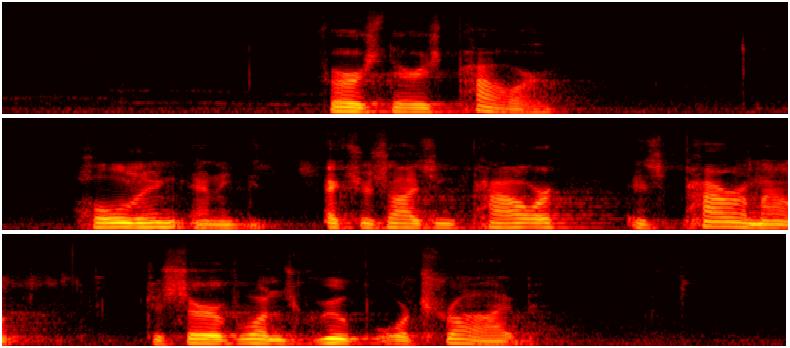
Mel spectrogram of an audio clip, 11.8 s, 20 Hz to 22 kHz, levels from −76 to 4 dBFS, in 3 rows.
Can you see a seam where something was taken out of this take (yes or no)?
no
